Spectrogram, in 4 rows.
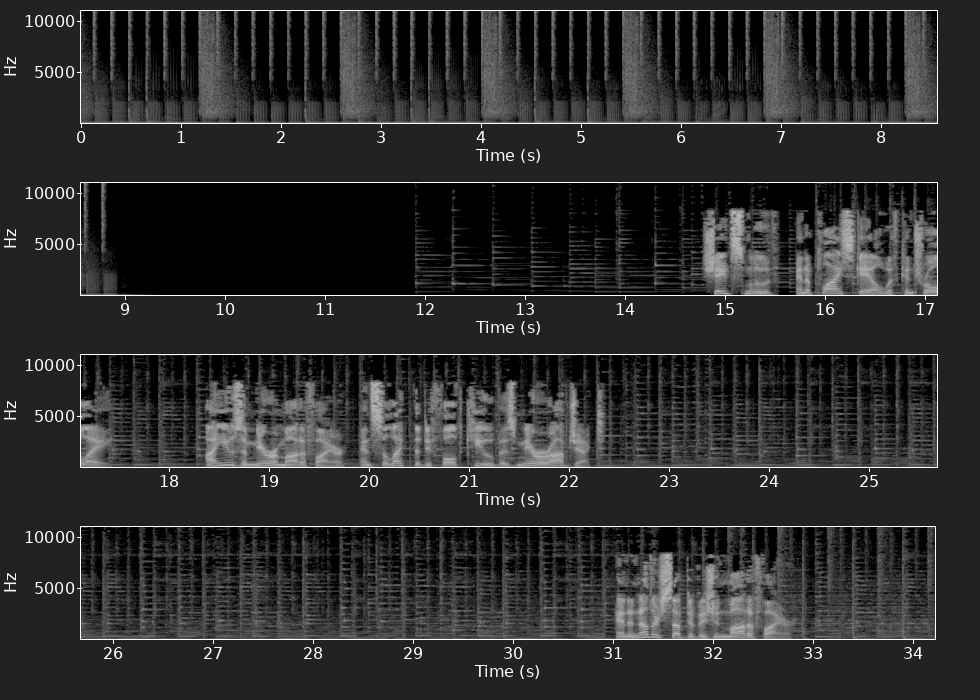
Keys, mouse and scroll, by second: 3.0-4.7 shift+middle drag, 4.7 Tab, 5.2 2, 5.4-8.2 drag, 8.2 Tab, 8.6-8.9 scroll down 2, 8.9-9.8 middle drag, 9.8 click, 12.0-12.9 shift+middle drag, 12.9-13.3 scroll up 4, 13.7-15.6 right drag, 15.6 ctrl+a, 18.1 click, 20.6-21.1 drag, 21.1-21.5 scroll down 2, 21.6-21.9 middle drag, 21.9-22.4 scroll down 2, 23.4 click, 26.3 click, 27.6 click, 31.8-34.2 drag.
